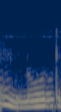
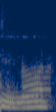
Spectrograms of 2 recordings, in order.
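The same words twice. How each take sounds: First: नोट with a long oh; long O sound. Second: नॉट with an open aw; short O sound. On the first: Teacher rejecting a misreading, नोट with long oh. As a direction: say नोट as in English note. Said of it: "नोट नहीं होता". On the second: Teacher correcting the reading, नॉट with open o. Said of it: "नॉट होता है". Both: Shown as a demonstration.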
